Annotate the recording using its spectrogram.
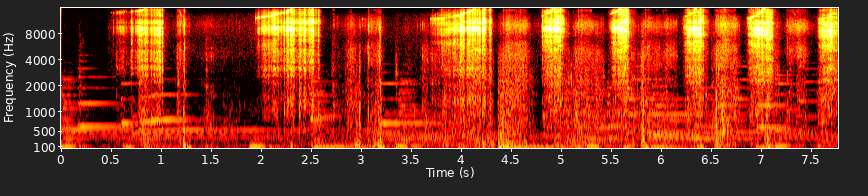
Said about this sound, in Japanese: わかる？布を切る音。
